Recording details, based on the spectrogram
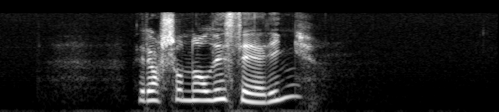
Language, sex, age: Norwegian, female, 52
